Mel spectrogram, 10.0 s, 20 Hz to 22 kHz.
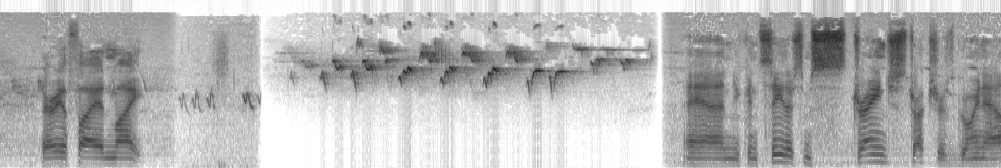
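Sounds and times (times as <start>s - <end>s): bird chirping: 0.0s - 7.5s.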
